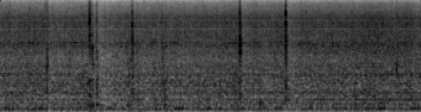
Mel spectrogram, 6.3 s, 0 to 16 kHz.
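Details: 1954 Ford F100 with 302 V8 and automatic, under-hood: smooth, steady low rumble at idle, no misses or knocks, only a few light clicks; engine runs healthy.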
